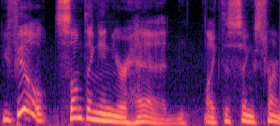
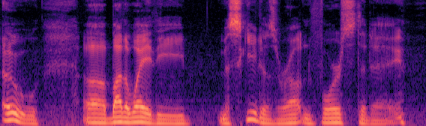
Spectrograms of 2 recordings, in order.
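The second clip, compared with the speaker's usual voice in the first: deep, low, manly baritone delivery; 5 semitones lower than usual. Voicing a game character dressed up as a female, in a deep manly voice. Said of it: "With that deep, manly voice".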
